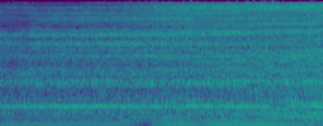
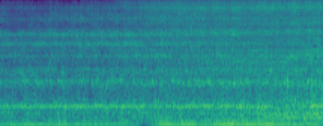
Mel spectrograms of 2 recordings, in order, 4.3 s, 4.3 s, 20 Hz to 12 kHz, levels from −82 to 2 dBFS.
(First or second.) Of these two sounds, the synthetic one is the second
